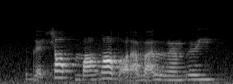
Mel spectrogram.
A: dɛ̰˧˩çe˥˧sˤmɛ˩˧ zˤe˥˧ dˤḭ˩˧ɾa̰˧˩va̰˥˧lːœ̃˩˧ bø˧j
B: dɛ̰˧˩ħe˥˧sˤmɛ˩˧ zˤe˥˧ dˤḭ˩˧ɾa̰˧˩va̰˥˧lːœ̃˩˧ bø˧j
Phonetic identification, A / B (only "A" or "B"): A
